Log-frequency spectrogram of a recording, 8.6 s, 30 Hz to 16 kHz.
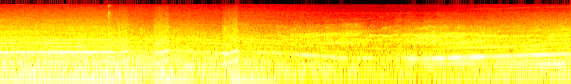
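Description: Honda NSX tires squealing and skidding as the car slides during a Gran Turismo 7 lap at Autopolis, a sustained sliding squeal over a steady engine drone with a few brief bumps, loud and close with no talking.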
